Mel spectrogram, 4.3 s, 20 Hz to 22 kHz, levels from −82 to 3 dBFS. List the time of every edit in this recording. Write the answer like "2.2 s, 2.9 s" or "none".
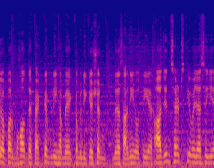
3.1 s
